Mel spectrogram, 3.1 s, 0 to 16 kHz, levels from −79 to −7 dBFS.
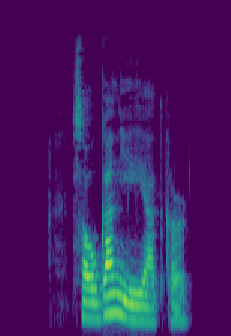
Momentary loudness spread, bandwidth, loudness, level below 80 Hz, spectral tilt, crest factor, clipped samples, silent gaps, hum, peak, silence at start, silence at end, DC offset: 15 LU; 11.5 kHz; -25 LUFS; -76 dBFS; -6.5 dB/octave; 20 dB; under 0.1%; none; none; -6 dBFS; 1 s; 0.6 s; under 0.1%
